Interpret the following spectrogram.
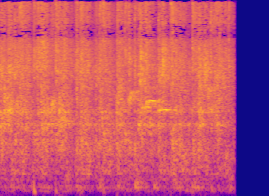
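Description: Applause from a classroom of schoolchildren, many hands clapping at once, cutting off suddenly about three and a half seconds in.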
